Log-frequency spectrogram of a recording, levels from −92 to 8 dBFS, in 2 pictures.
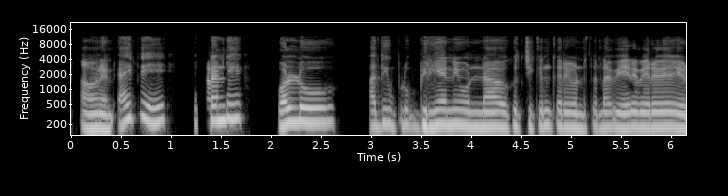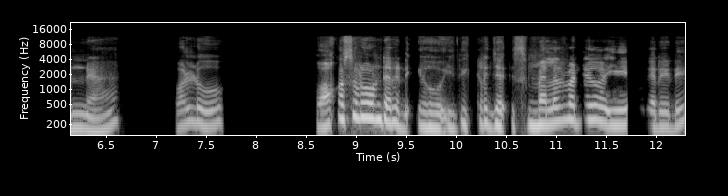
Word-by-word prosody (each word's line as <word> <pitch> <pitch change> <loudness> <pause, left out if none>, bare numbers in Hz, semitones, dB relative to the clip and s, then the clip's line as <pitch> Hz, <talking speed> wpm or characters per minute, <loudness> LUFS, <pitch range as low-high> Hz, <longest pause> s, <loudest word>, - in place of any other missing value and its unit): అవునండి. 160 -1 +1
అయితే 260 +2 -1 0.5
ఇక్కడండి 235 +4 +2 0.5
వాళ్ళు 215 +3 +5 0.7
అదిప్పుడు 195 +1 -5
బిర్యానీ 190 +1 +2
వండినా 175 -1 +1 0.2
ఒక 165 - -8
చికెన్ 180 +2 -5
కర్రీ 180 -2 -2
వండుతున్నా 170 +1 -4
వేరే 170 +2 +1
వేరేయి 175 0 +1
వండినా 155 -4 -2 0.8
వాళ్ళు 210 +2 -3 1.2
ఫోకస్‌డ్‌గా 255 +10 +4
ఉంటారండి. 215 -10 +3 0.2
ఓహొ! 170 -1 +2
ఇది 165 - -6
ఇక్కడ 205 - -4
జ - - +6 0.2
స్మెల్ల్‌ని 195 +4 +2
బట్టి 240 -1 0
వొ - - +2 0.2
ఏం 195 - 0 0.2
కర్రీ 175 -1 -2
అని. 195 +4 -3
185 Hz, 130 wpm, -22 LUFS, 175-215 Hz, 1.2 s, జ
